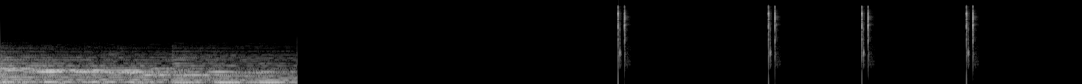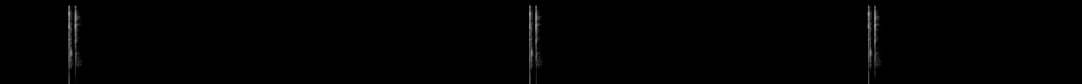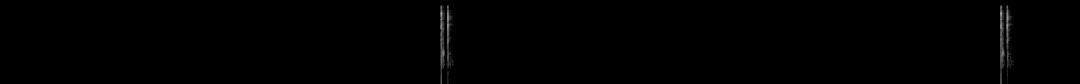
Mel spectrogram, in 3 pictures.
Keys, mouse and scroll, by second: 0.4 click.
